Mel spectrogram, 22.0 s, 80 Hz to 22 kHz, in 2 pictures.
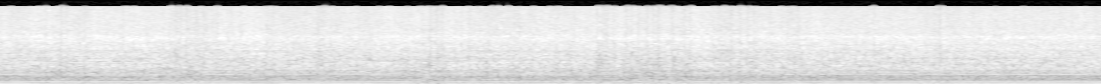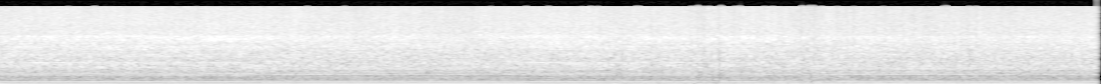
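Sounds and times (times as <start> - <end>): log splitter engine running: 0.0 - 22.0.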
